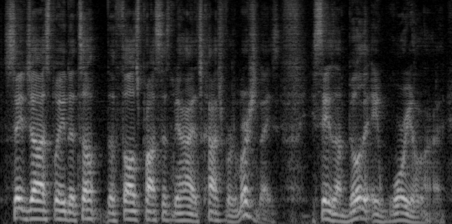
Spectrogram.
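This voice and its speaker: A man's voice: fairly low pitch, fairly quick, darkish tone. Congested man rambling through news reaction. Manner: rambling, repeats "as well too", many restarts; occasional coughs. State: congested with a cold. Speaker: host.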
